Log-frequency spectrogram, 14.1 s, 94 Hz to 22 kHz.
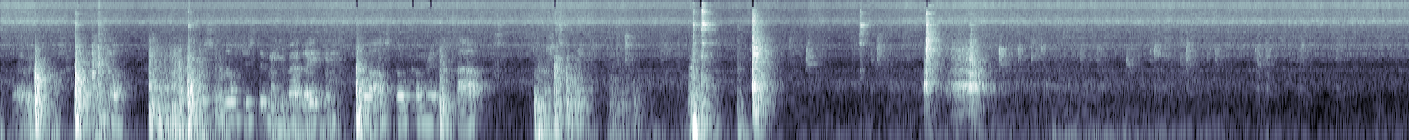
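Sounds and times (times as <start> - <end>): water trickling from tap: 0.0 - 13.9
sharp knocks and clunks: 0.3 - 3.8, 5.3 - 7.8.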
